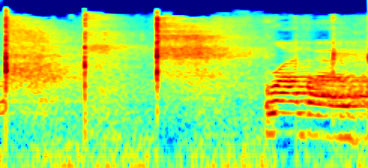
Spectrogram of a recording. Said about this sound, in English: Bravo. We get claps. That guy gets claps.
